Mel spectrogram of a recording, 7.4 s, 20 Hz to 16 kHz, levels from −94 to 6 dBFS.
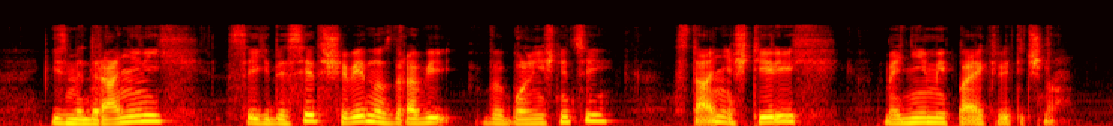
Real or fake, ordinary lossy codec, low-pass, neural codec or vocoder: real; none; 7.2 kHz; none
